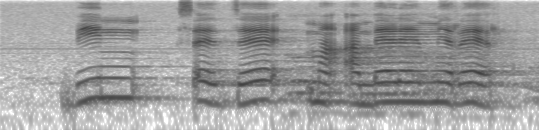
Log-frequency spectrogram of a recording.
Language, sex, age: Venda, female, 28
